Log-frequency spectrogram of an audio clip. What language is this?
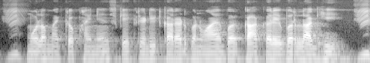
Chhattisgarhi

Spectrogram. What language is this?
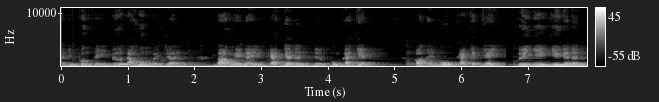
Vietnamese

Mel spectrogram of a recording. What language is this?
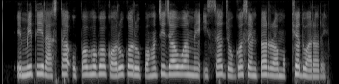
Odia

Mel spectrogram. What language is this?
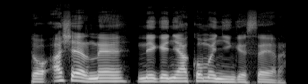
Luo (Kenya and Tanzania)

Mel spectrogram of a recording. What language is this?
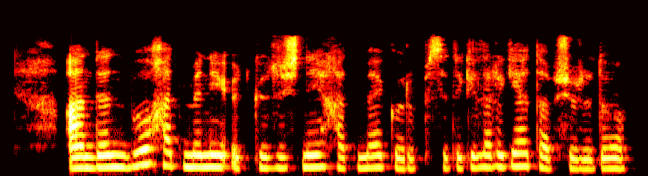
Uyghur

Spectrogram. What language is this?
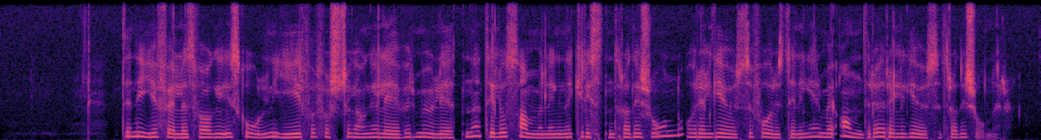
Norwegian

